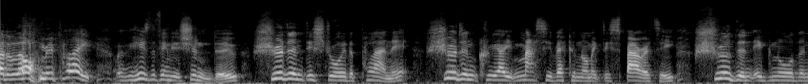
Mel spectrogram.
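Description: Nothing in the audio points to a technical fault in how the signal was captured, carried or reproduced.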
